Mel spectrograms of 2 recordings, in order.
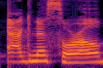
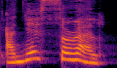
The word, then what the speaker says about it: Agnès Sorel: But literally, okay, for all of us like gross Americans, it's Agnès Sorel, but I'm going to be saying Agnès Sorel because that's how they pronounce it.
